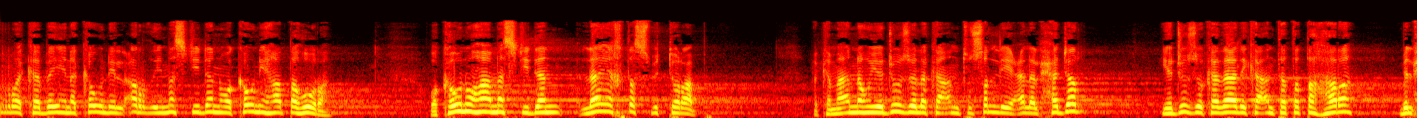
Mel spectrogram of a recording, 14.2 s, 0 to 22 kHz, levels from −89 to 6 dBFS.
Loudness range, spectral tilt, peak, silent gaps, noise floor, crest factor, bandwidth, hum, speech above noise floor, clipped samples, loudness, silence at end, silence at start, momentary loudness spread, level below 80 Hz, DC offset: 3 LU; -6 dB/octave; 0 dBFS; none; -45 dBFS; 16 dB; 11 kHz; none; 31 dB; under 0.1%; -15 LUFS; 0 s; 0 s; 9 LU; -46 dBFS; under 0.1%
